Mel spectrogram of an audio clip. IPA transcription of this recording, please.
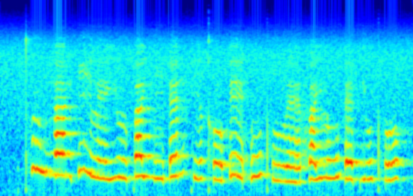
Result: t̪ʰ ɯː˥˨ w ŋ aː˧ ŋ ʔ iː˥˨ l eː˩ j ɯː˧˩ p a˧ j m iː˩ ʔ ɛː˧˥ n k i˩˧ ə̯ kʰ o˩˧ ʔ eː˥˨ ʔ uː˧˥ pʰ u˩ ʋ ɛː˩ f a˧˥ j l uː˧˥ ʔ ɛː˧ k̚ j u˧˥ pʰ o˧˥

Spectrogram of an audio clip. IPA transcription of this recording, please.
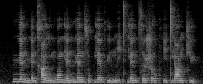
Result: m ɥ ɛ˥˩ n m ɥ ɛ̰˨˩ n x ɑ˥˩ ʊ̯ l ṵ˨˩ m w ɔ˥ n̪ j ɛ˧˥ n n̪ ɥ ɛ˥ n s ṵ˨˩ p j ɛ˥ pʰ y̰˨˩ n m i˥˧ t̪ʰ j ɛ˥˩ n t͡s ɹ̩˥ ʂ ɤ˥ pʰ i˥˩ t̪ j ɑ˥ ŋ t͡ɕ y˥˩

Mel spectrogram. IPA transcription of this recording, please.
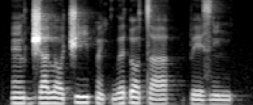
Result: ɛ̃˧ l d͡ʒ a˦ l ɔ˧ t͡ʃ iː˦ p ɛ̃˨ k w ə˦ ɗ ɔ˦ t a˦ | p eː˨ z ĩ˨ n

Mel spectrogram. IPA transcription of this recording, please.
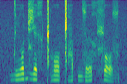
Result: d i o̯ d͡ʑ e x ɡ͡ǁ o ɡ͡ǁ a p n z ø x ɕ o z

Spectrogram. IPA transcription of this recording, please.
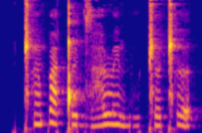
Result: ǁʰ ə̃ p a ǃ ø d͡z a̤ ɹ ẽ b ṳ ǁ ə ǁʰ ə

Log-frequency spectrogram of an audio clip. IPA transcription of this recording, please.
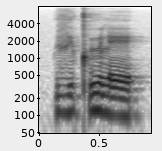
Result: vʲ u kʼ ʉ l e

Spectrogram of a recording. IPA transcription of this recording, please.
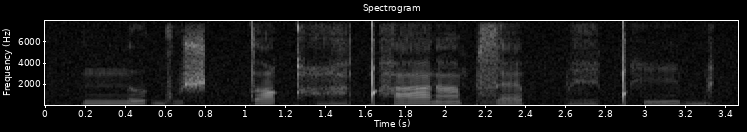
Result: nː ɯ˩˧˩ ɡ ṳ˩˧˩ ʃ tː ʌ˩˧˩ qʰ a̤˩˧˩ ǃʰ a˩˧˩ ɾ ã˩˧˩ p z ɛ˩˧ pː e̤˩˧˩ ǃʰ i˩˧˩ b

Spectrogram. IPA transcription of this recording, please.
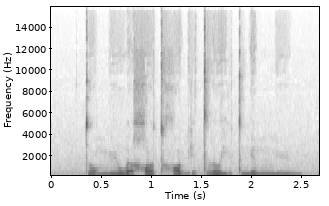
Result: t̪ o m y w ə̰ χ o t x ɔ bʲ æ̰ t l ʊ j y t ŋ e m ŋ y m

